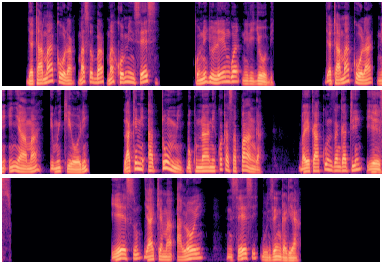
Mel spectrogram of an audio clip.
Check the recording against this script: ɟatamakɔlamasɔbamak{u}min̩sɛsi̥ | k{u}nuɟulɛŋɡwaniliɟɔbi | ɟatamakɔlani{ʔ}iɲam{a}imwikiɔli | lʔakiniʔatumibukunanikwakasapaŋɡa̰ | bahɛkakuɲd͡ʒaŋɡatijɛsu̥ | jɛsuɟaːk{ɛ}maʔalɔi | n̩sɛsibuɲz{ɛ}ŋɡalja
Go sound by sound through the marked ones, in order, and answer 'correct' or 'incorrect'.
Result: incorrect: ɔ, incorrect: ɔ, correct, correct, correct, correct

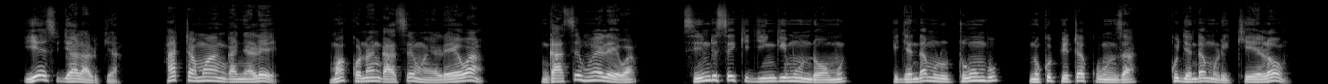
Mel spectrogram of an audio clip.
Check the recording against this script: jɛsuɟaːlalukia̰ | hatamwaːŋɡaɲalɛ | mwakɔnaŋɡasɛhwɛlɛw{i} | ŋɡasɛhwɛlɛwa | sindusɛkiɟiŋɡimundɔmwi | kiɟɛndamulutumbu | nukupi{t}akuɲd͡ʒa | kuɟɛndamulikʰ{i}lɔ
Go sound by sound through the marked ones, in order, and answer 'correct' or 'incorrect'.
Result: incorrect: a, correct, incorrect: ɛ

